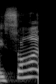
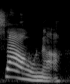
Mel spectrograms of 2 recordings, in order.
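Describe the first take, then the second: First: "sauna" as SAW-nuh; English pronunciation. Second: "sauna" as SOW-na, rhyming with down; Finnish pronunciation. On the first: Co-host showing the English word, "sauna" as SAW-nuh. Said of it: "in English, we say sauna". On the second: Co-host showing Finnish viewers' word, Finnish "sauna". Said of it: "if you are Finnish". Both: Shown as a demonstration.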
